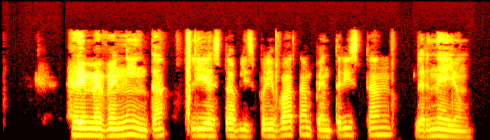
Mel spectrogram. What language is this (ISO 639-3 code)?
epo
